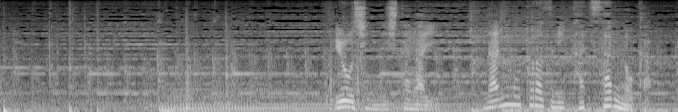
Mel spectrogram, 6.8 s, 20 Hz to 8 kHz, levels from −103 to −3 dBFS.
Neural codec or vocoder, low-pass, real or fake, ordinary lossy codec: none; none; real; none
